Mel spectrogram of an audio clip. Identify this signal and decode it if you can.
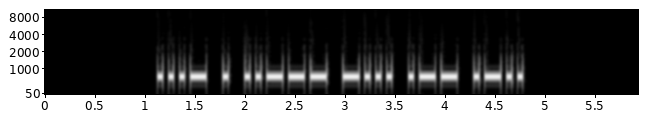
Morse code, heard as a keyed tone, about 22 wpm, 700 Hz. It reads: VE2BWL
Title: Call Signs Repeated 2x - 22wpm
